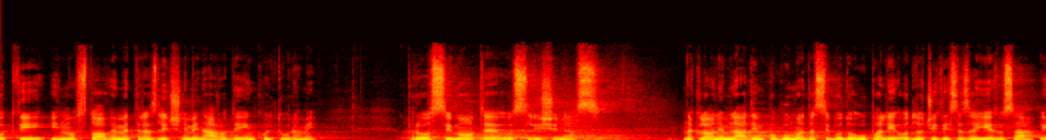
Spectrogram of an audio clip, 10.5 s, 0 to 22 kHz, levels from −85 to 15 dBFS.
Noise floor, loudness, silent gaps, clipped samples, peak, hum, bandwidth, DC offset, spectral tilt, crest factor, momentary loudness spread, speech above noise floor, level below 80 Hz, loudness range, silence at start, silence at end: -51 dBFS; -18 LUFS; none; under 0.1%; -2 dBFS; none; 15.5 kHz; under 0.1%; -4.5 dB/octave; 18 dB; 7 LU; 33 dB; -46 dBFS; 3 LU; 0 s; 0 s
